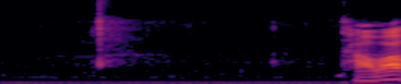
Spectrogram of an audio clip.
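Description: Quiet room tone with a single short, sharp click about half a second in; a man's voice begins near the end.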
